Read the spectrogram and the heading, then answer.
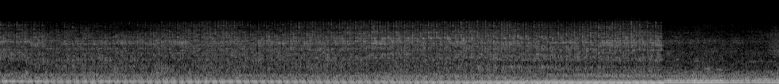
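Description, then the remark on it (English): Heavy machinery drones steadily with a low, throbbing engine rumble and harmonic hum, shifting pitch slightly near the end, as the cranes of the Veli Jože work, slowly lifting one side of a wrecked 80-ton floating crane during a Yugoslav salvage operation in a harbor. “You can hear now the cranes of the Veli Jože working in the background.”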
